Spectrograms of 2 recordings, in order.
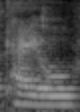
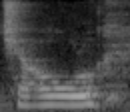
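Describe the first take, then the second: First: The name begins like the word chaos. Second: The name begins like the word chow. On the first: The speaker calls it right. "it was like the C H A O was meant to be like chaos" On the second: The speaker calls it wrong. "I pronounced it Chowl in my head"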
